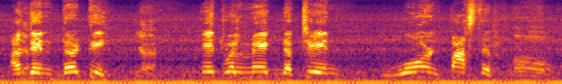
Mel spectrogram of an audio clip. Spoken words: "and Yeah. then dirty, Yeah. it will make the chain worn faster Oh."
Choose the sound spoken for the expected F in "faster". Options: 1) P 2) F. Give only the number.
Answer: 1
